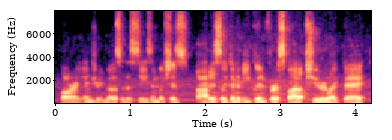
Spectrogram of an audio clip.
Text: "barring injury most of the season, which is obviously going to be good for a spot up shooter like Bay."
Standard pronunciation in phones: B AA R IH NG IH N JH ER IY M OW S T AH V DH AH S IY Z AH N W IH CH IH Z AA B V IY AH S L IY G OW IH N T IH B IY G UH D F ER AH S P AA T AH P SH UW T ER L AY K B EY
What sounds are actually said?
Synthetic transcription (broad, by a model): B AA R IH NG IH N JH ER IY M OW S T AH V DH AH S IY Z AH N W IH CH IH Z AA B V IY AH S L IY G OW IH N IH B IY G UH D F ER AH S P AA T AH P SH UW T ER L AY K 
